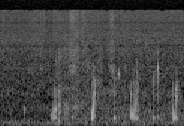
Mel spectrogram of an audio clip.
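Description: A hungry stomach rumbling: a run of short, irregular gurgles that begins under a second in.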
